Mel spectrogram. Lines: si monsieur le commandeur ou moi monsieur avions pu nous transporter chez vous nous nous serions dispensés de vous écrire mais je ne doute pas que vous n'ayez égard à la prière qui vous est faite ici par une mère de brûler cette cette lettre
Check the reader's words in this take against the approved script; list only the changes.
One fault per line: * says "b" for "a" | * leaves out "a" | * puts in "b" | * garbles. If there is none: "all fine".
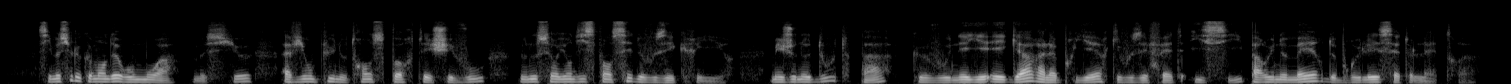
* leaves out "cette"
